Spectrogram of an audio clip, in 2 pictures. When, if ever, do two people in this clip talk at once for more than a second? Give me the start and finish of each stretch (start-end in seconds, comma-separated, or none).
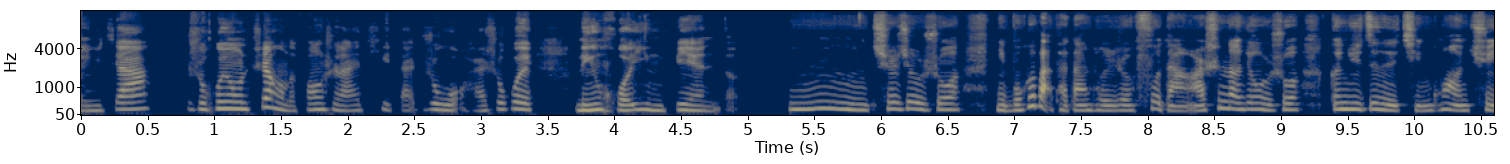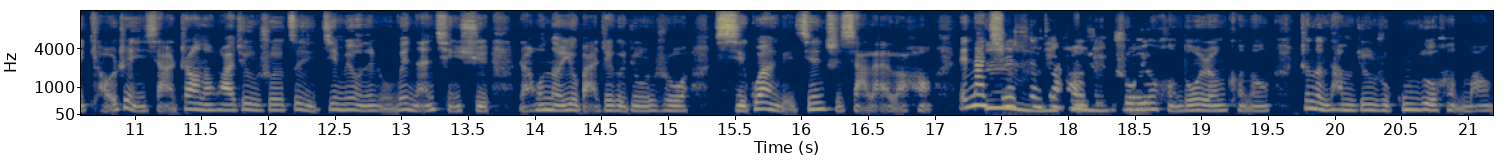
17.4-18.6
